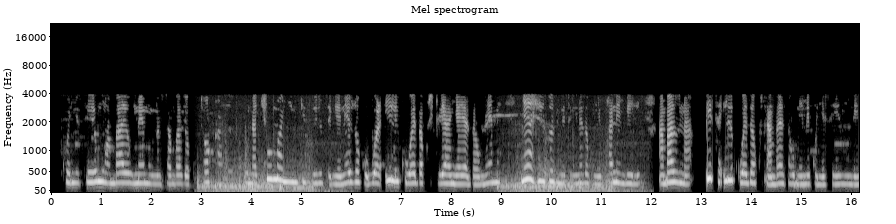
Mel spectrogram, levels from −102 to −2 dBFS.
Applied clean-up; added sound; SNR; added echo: none; Sliding door; 8 dB; none.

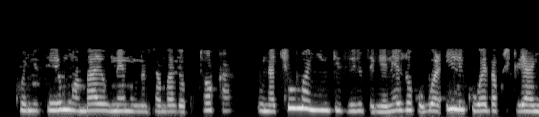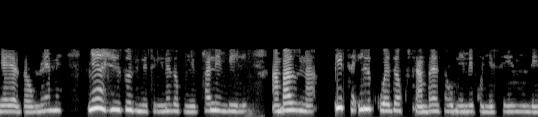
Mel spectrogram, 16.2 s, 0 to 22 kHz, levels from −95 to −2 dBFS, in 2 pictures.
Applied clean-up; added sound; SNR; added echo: neural mask model Resemble Enhance denoiser.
